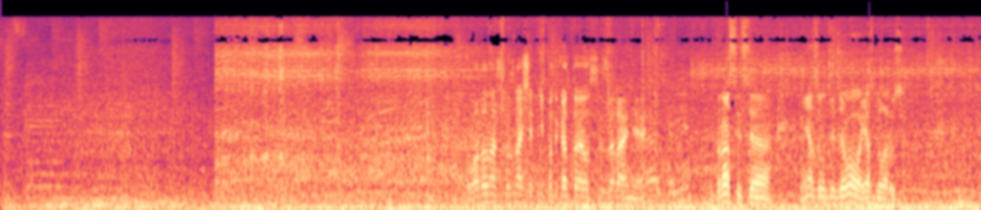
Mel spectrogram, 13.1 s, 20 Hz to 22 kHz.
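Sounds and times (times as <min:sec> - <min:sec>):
background music: 0:00.0 - 0:13.0
car engine straining: 0:00.0 - 0:13.0.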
